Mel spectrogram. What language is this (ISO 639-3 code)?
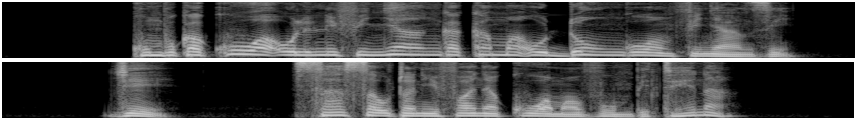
swa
